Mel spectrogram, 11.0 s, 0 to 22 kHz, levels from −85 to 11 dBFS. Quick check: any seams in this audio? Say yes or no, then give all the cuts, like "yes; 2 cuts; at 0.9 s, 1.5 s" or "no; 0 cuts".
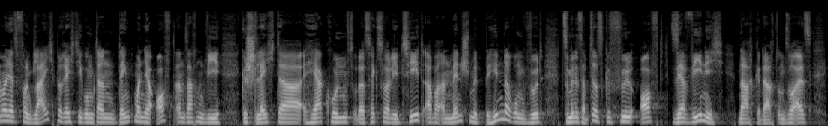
yes; 3 cuts; at 1.3 s, 7.9 s, 8.9 s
